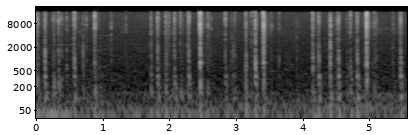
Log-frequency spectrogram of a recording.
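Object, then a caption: Plastic laptop keyboard. Fingertips with short nails type and tap on the keys of a black plastic laptop keyboard. It makes a quick, uneven run of short, crisp clicks with bright tops and a few louder taps, over a faint low rumble.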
